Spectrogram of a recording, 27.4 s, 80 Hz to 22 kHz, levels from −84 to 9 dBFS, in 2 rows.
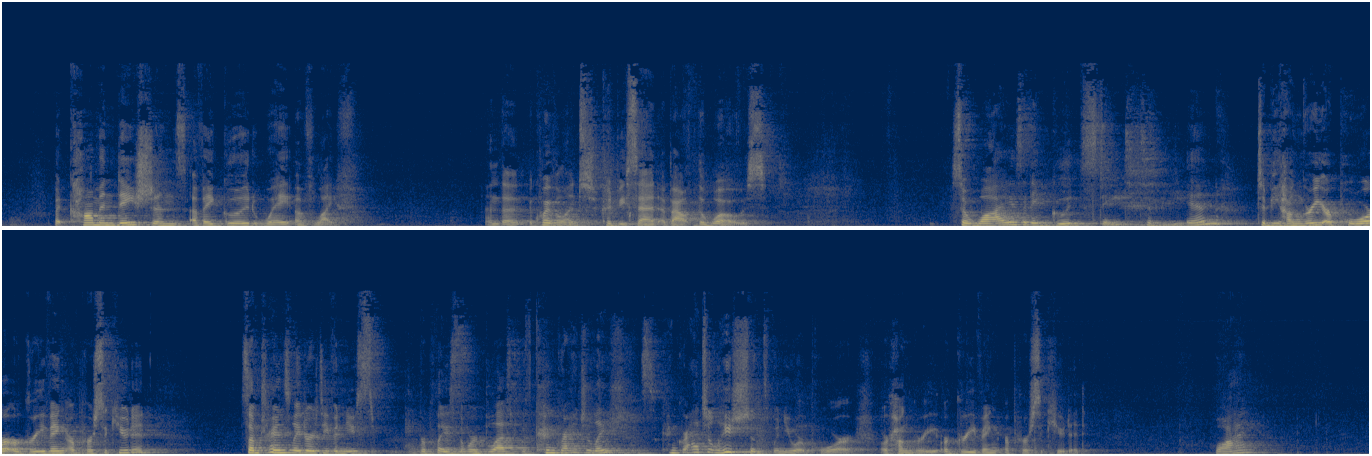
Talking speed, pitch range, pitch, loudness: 130 wpm, 155-215 Hz, 185 Hz, -27 LUFS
